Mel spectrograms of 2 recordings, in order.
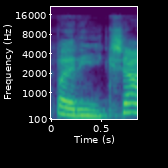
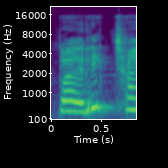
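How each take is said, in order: First: "परीक्षा" as pa-ree-ksha; correct ksh sound. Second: "परीक्षा" as pa-rik-chha; higher "परीक्षा" with a chh sound; wrong pronunciation. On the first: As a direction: clear ksh and long ee in "परीक्षा". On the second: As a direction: put chh in place of ksh in "परीक्षा". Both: Shown as a demonstration. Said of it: "नहीं होता बच्चों".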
